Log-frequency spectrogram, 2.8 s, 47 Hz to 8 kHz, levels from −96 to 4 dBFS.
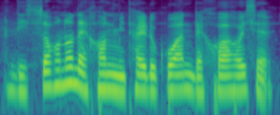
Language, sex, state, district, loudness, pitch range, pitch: Assamese, male, Assam, Kamrup Metropolitan, -16 LUFS, 135-150 Hz, 140 Hz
